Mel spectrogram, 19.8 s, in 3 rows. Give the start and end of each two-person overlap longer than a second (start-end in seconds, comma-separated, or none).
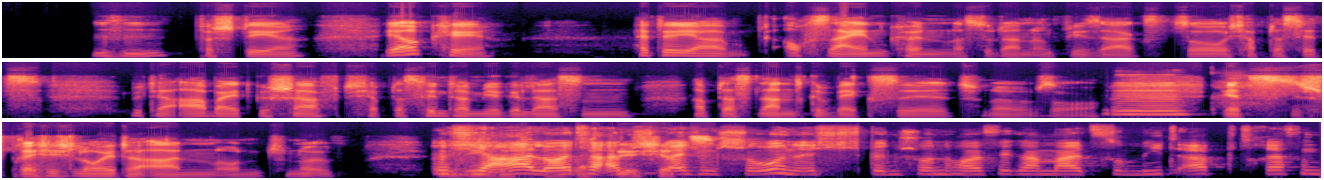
15.4-16.8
